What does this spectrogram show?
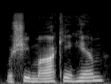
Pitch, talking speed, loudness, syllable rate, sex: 150 Hz, 215 wpm, -19 LUFS, 5.1 syllables/s, male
